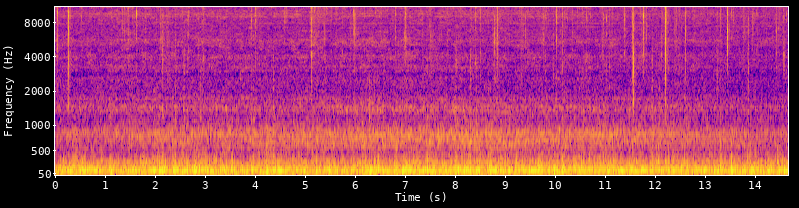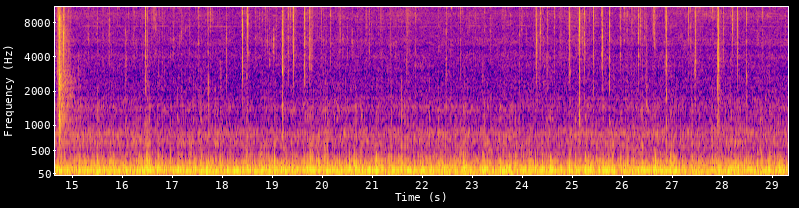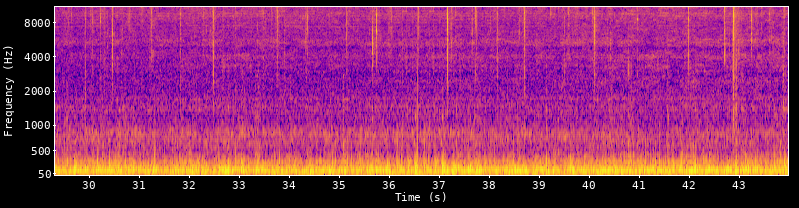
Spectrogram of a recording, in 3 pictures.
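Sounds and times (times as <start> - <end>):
fire crackling and snapping: 0.0 - 43.9
low rumble of flames: 0.0 - 43.9
loud pop of fire: 14.7 - 15.3.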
